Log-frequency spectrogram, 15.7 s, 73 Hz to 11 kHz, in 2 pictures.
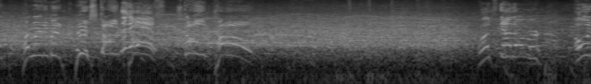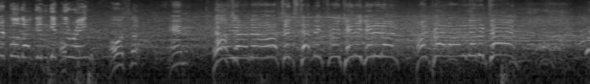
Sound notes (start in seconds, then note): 3.3 crowd cheering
